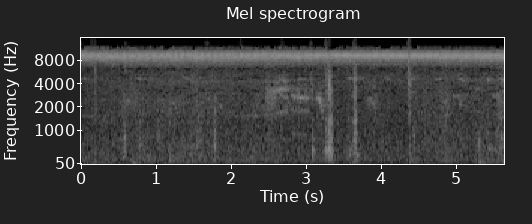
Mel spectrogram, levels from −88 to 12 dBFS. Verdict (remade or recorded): recorded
